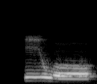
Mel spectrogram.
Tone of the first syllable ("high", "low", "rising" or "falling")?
high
